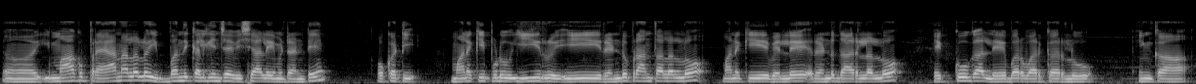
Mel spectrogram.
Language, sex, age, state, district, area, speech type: Telugu, male, 18-30, Telangana, Ranga Reddy, urban, spontaneous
